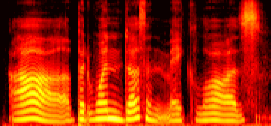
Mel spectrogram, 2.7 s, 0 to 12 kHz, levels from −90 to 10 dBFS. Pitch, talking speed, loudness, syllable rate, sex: 180 Hz, 135 wpm, -15 LUFS, 2.9 syllables/s, female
